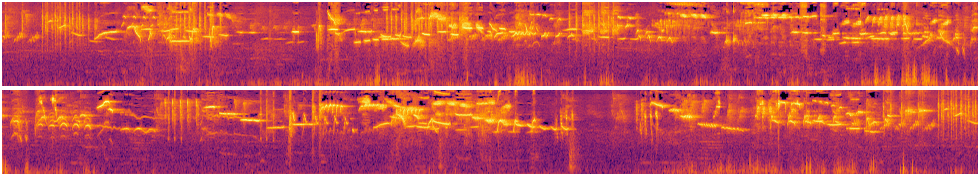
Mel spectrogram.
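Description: Mangrove blue flycatcher (tledekan laut) singing a long run of quick, high twittering phrases that break off briefly near the end, used as a lure song for trapping and training. Low fluttering sounds come and go underneath.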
